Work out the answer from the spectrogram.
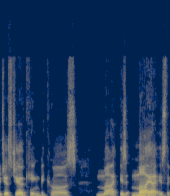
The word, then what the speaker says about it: Maia: Joe we were just joking because May is Maya is the correct pronunciation Maya isn't it correct but Maya spent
